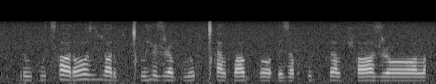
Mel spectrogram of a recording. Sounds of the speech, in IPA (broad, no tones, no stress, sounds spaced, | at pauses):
ɾ ʊː xʷ ə t͡sʰ ɒː ɾ ɔː z ʎ ɒː ɾ ɔ kʷ ǀʰ ʊ j ə˞ z ɭ ɒː kʷ l o f ǀʰ a lˠ p ɒː kʷ ʔ ɔː ʔ ə z ɒ f p ʊ kʷ h əː lˠ t͡ʃʰ ɒː z ɭ ɔː lˠ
